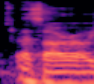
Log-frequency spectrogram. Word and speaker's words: Azzaro: azaro yeah did they say his name right azaro yeah okay so i tried this fragrance on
